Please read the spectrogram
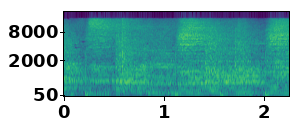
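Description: Gospel choir singing, backed by a drum kit and keyboard, with steady drum beats under the voices.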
